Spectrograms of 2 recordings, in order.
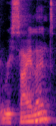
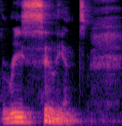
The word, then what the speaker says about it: resilient: I know when you see it, it's like resilient, but this word is pronounced resilient. Yes, resilient, but resilient. The pronunciation is resilient.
